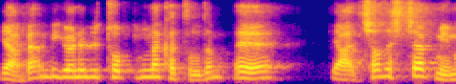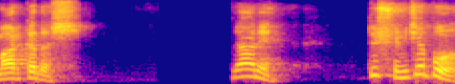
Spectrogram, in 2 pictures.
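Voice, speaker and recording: Pausing long and often, a man speaks with a high pitch and ordinary pitch variation. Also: fairly slow pace. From Turkey, Istanbul. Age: 40s. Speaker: educational technology specialist. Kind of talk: casual interview. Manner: frequent hesitation fillers.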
